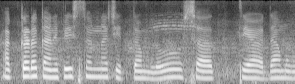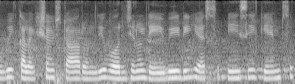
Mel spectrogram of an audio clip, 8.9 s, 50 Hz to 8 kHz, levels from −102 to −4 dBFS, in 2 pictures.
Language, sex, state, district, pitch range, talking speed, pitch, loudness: Telugu, female, Andhra Pradesh, Sri Satya Sai, 195-225 Hz, 90 wpm, 205 Hz, -16 LUFS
